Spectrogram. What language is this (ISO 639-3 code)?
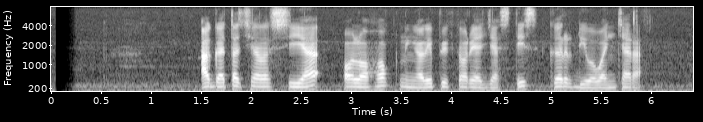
sun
